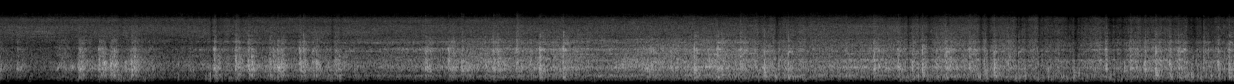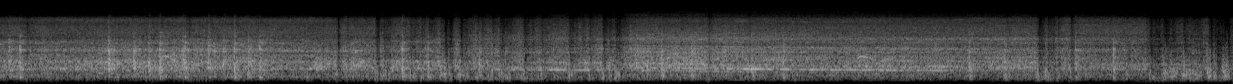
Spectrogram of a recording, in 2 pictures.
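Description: Seibu 30000-series electric train rolling slowly into a station over the points. Its wheels clatter over the rail joints and turnouts, and a whine falls in pitch over several seconds near the end as it slows.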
